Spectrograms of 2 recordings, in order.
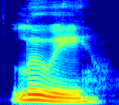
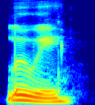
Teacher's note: In English, this name is pronounced LOO-ee with first syllable stress. The S is silent, LOO-ee.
